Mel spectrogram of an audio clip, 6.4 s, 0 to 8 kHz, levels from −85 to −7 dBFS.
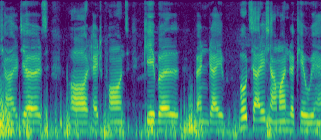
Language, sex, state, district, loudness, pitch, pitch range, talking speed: Hindi, male, Jharkhand, Deoghar, -18 LUFS, 135 Hz, 130-140 Hz, 100 wpm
